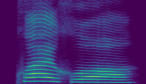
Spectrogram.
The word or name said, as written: 快活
